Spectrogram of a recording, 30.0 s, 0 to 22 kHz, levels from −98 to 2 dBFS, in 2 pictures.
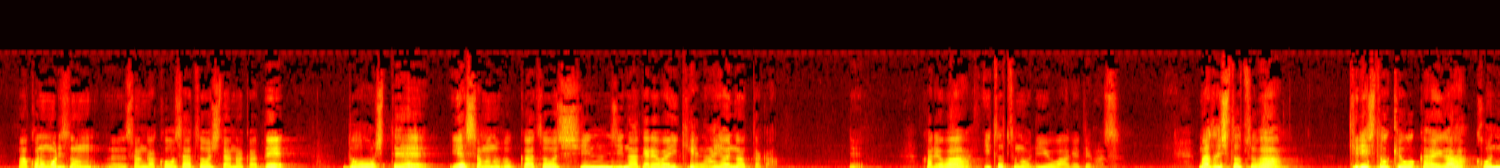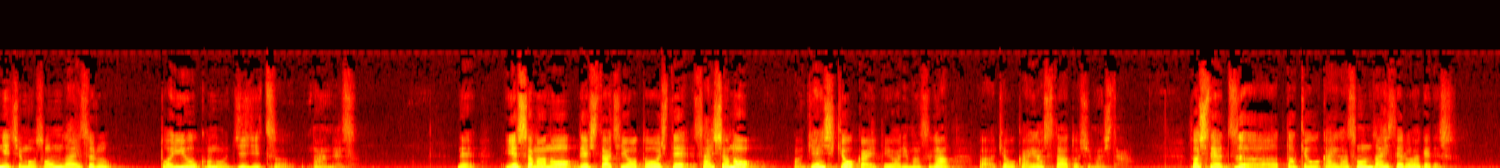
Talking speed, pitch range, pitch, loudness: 295 characters per minute, 155-255 Hz, 195 Hz, -22 LUFS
